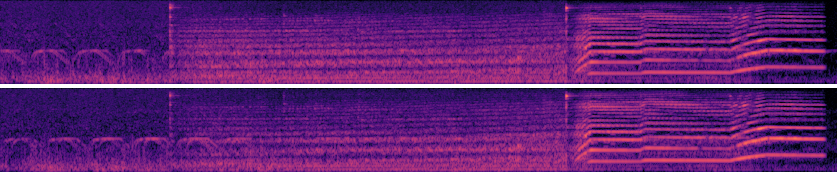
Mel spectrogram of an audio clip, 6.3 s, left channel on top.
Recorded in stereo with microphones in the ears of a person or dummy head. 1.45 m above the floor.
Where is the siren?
45° left (ahead or behind); by 6.2 s 10° right (ahead or behind).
